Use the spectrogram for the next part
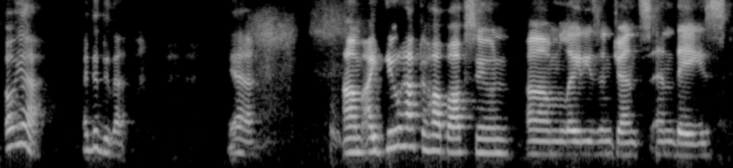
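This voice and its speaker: A woman's voice: medium pitch, a little slow, pauses often, a bit bright. A woman talking casually on a livestream video call, with loose, slangy, informal phrasing. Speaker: actor, interview guest.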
